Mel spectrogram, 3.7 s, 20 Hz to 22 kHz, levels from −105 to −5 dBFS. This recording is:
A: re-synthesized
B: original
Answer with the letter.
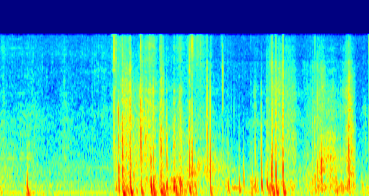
B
